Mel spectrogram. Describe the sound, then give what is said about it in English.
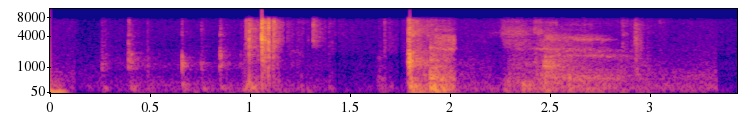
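Keys on a computer keyboard are tapped while typing into a chat during an online tabletop role-playing game. The quiet, irregular clicks are spaced apart at first, then two louder keystrokes, then a denser cluster of soft taps. “I just put some words in chat. If you can see where I just typed.”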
